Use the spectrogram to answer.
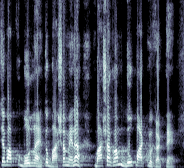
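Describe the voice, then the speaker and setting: A man teaching English lectures with emphasis in a high-pitched, expressive voice, neither fast nor slow. He poses questions and supplies the answers, repeating key points along the way.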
